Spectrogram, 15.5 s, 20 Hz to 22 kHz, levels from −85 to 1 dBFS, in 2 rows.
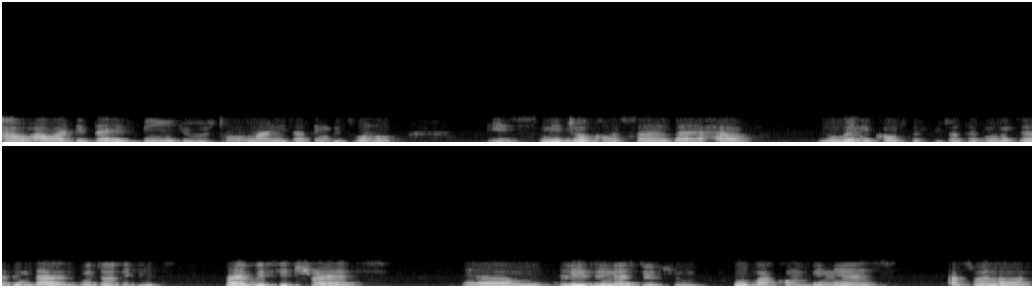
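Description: Packet loss with pitch repetition hits at 5.38 s, just before "have you know when", then 12.34 to 12.36 s, before "due to overconvenience", and 14.84 to 14.86 s. Gaps of 10 ms and 20 ms were bridged by repeating the last pitch period. Each sounds like a brief buzzy hold.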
